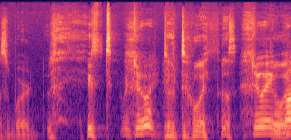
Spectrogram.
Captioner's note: chuckles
